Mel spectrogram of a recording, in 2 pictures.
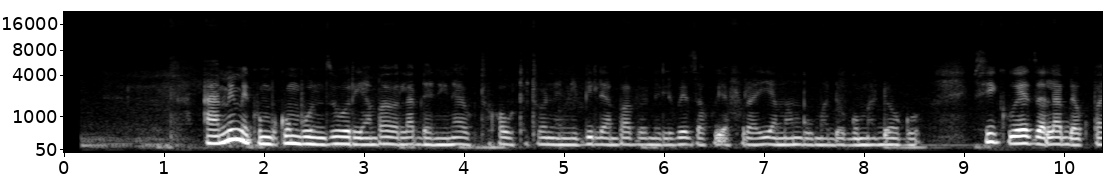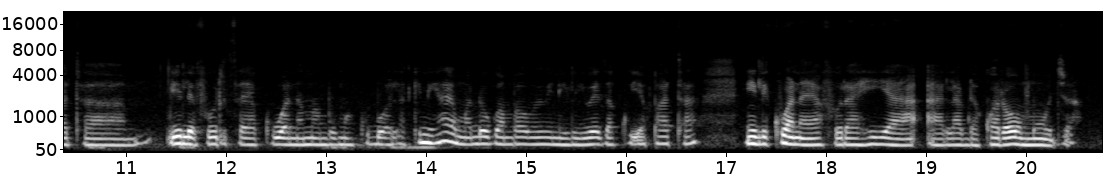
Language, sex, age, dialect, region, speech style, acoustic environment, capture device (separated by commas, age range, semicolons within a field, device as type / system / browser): Swahili, female, 18-24, Kenya - Mombasa, Kenya, relaxed, silence, mobile / Linux / Chrome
